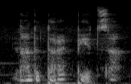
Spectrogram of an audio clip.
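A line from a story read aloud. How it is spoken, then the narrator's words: Quiet. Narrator (Russian): тихо сказал он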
